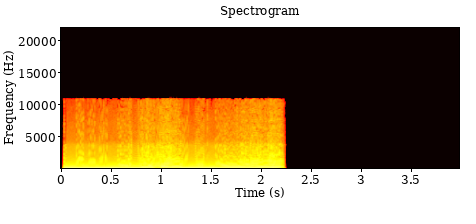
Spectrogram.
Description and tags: Break (hard)
A hard break-noice I created using the Grain app.
sfx, splitter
